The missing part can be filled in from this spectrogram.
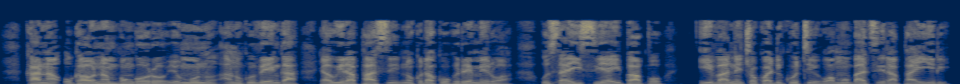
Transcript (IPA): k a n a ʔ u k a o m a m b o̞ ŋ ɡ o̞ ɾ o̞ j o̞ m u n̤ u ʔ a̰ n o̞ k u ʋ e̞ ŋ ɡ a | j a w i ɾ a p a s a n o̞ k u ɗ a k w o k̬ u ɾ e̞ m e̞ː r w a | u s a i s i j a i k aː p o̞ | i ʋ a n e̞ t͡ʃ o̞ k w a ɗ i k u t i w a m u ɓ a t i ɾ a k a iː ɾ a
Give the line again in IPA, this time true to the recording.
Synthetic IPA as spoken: k a n a ʔ u k a o n a m b o̞ ŋ ɡ o̞ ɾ o̞ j o̞ m u n̤ u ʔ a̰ n o̞ k u ʋ e̞ ŋ ɡ a | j a w i ɾ a p a s i n o̞ k u ɗ a k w o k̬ u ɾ e̞ m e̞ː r w a | u s a i s i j a i p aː p o̞ | i ʋ a n e̞ t͡ʃ o̞ k w a ɗ i k u t i w a m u ɓ a t͡s i ɾ a p a iː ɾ i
